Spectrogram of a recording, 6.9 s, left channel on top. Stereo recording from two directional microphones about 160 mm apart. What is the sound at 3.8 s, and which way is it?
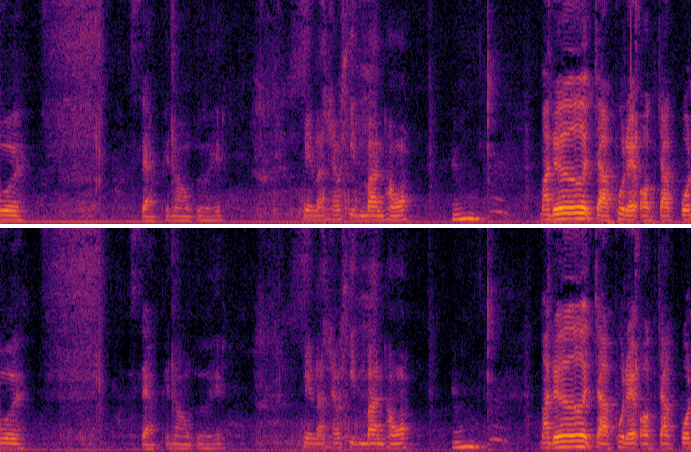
Speech, 20° right (ahead or behind).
